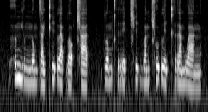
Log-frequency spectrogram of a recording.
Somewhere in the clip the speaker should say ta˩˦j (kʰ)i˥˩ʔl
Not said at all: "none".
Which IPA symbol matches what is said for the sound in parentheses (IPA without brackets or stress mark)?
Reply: kʰ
